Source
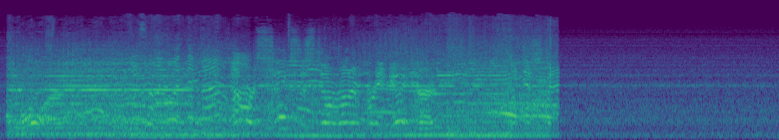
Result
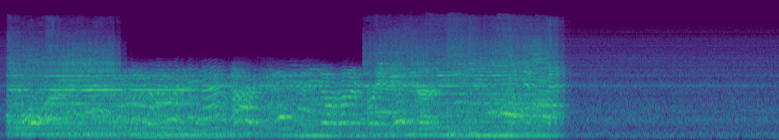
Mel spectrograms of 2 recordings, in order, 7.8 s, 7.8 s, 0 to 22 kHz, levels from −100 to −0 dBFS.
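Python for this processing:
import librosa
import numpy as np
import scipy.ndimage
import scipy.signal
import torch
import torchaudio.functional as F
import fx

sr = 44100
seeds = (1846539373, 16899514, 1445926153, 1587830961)

y = fx.ellip_lowpass(x, sr, hz=2400.0, order=4, stop_db=50, at=(1.14, 3.63))
y = fx.echo_feedback(y, sr, ms=62, feedback_pct=23, wet_db=-5.5)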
